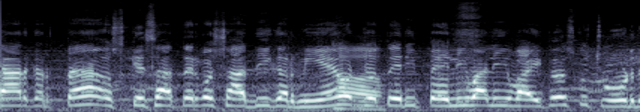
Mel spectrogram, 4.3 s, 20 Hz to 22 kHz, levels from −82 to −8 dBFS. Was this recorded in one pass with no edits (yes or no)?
yes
